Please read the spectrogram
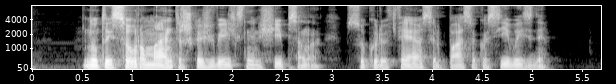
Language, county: Lithuanian, Telšiai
